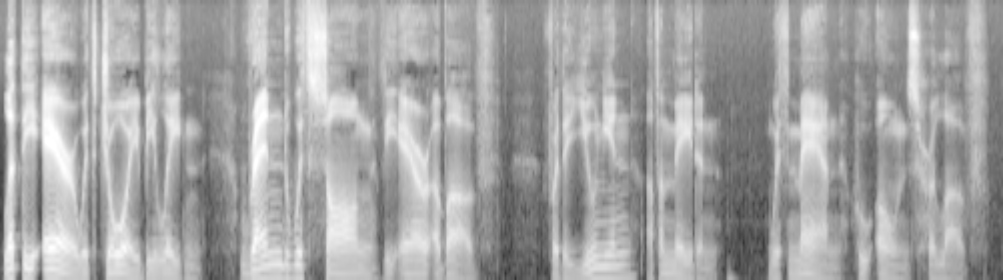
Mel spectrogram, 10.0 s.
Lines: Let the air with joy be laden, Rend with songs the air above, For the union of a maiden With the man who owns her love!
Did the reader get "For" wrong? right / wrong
right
